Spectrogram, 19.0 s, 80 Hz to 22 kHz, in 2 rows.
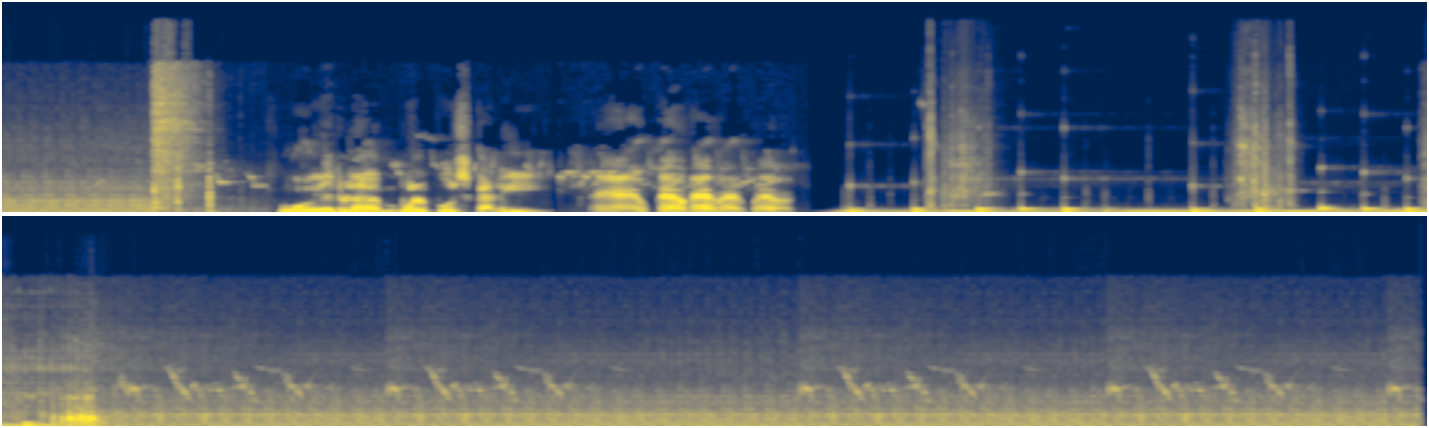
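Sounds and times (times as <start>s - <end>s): small engine idling: 0.0s - 1.0s, 6.2s - 6.8s, 8.2s - 8.8s, 9.5s - 19.0s.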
